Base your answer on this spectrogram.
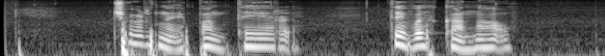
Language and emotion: Russian, sad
